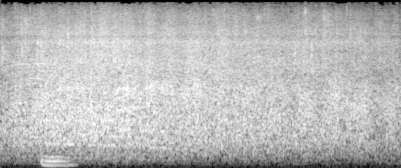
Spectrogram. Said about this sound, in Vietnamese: Tốt quá, nghe những tràng vỗ tay rất là giòn giả.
